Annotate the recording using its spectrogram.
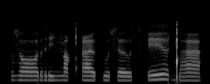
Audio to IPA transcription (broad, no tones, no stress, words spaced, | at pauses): zɔːriŋɔ qʼeə̯xusəːʊ̯ t͡sʼeːə̯ɡ͡ǃaː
